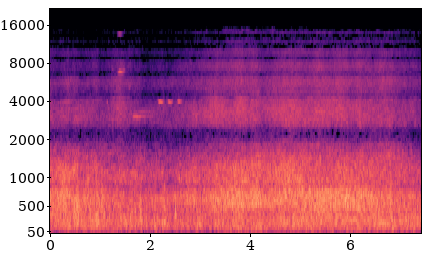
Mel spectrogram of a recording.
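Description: Boeing 737-800's CFM56-7B jet engines running at taxi power as the airliner rolls slowly along the taxiway: a steady rushing noise.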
